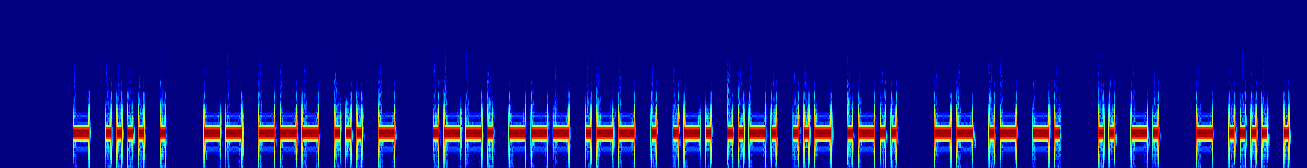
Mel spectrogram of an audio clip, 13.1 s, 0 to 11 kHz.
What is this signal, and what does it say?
Morse code, heard as a keyed tone, about 22 wpm, 700 Hz. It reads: THE MOST POWERFUL MAN IN THE
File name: practice / 22wpm / Sets of 7 Words - 22wpm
